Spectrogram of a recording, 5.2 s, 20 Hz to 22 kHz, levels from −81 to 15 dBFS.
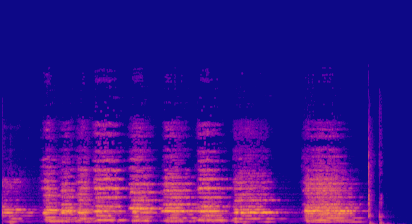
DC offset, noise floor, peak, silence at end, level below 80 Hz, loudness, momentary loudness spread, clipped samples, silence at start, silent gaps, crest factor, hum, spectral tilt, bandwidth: under 0.1%; -39 dBFS; 0 dBFS; 0.35 s; -54 dBFS; -12 LUFS; 9 LU; under 0.1%; 0 s; none; 14 dB; none; -1 dB/octave; 11 kHz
